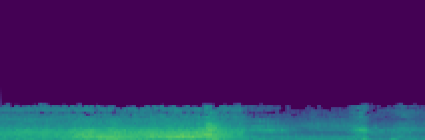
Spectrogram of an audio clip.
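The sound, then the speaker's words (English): An outer hatch on a spaceship opens with a low, breathy whoosh that swells and then fades away, ending in a faint knock. “Right, I'm opening the outer hatch. Don't move yet.”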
